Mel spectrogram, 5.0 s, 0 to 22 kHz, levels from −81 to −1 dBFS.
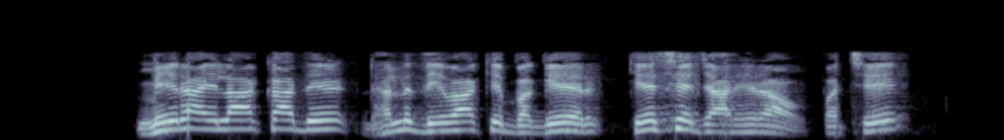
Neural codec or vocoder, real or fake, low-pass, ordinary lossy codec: none; real; 5.4 kHz; AAC, 32 kbps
